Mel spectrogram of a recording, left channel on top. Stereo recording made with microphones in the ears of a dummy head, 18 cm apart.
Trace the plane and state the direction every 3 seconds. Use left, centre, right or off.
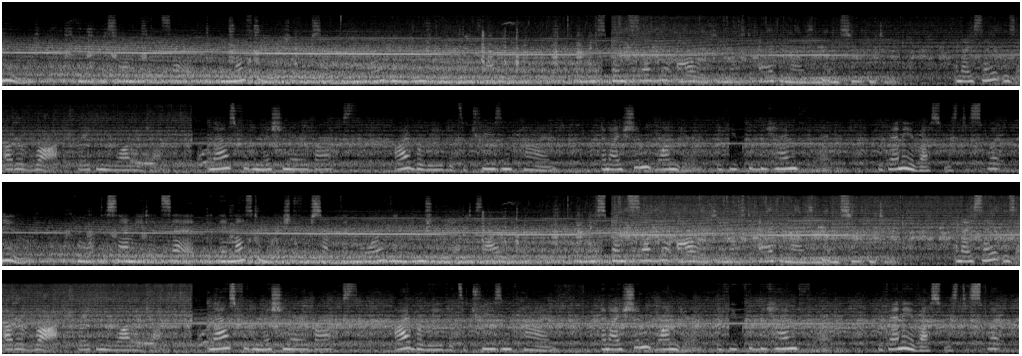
left, centre, right, right, right, right, right.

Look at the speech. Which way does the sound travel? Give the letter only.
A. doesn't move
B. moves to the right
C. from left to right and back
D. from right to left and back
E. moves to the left
A.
